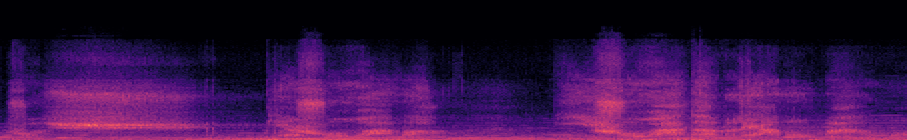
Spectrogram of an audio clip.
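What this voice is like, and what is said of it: Very quiet, hushed voice. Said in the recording (Chinese): “就这特小声就说这个”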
